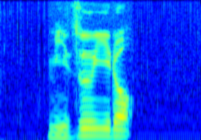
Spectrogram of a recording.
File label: "mizu-iro", Japanese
